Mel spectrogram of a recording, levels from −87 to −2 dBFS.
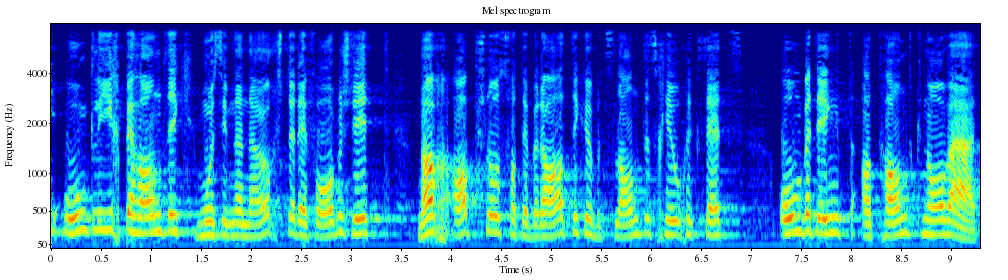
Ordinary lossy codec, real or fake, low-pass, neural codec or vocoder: none; real; 7.2 kHz; none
